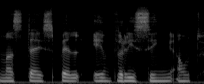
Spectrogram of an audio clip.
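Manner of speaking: put-on German accent. Voicing a character in a scene, in a german accent. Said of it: "it's German".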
